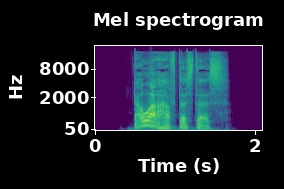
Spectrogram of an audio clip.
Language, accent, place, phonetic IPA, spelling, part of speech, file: German, Germany, Berlin, [ˈdaʊ̯ɐhaftəstəs], dauerhaftestes, adjective, De-dauerhaftestes.ogg
- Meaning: strong/mixed nominative/accusative neuter singular superlative degree of dauerhaft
